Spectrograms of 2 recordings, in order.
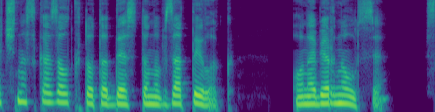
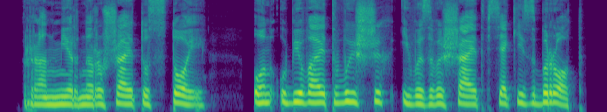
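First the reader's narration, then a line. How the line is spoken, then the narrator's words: Angry. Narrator (Russian): зло сказал Анрис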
